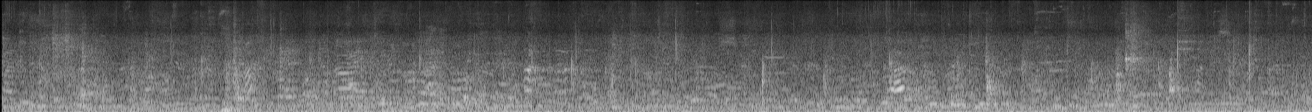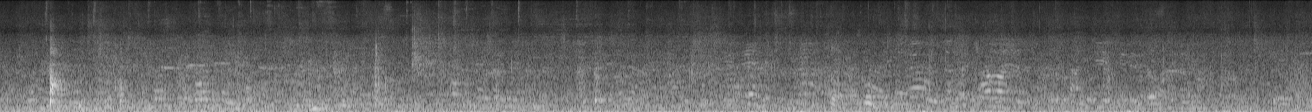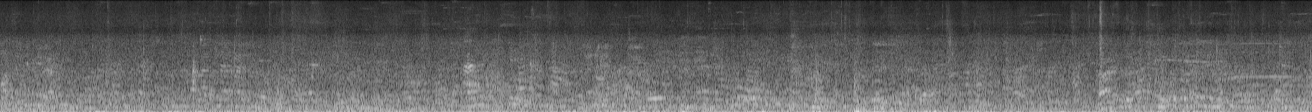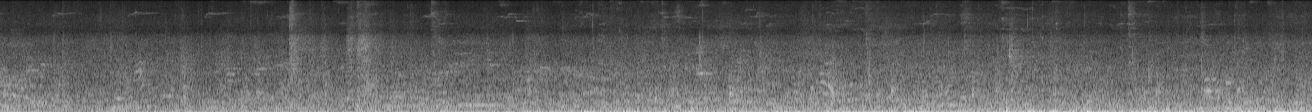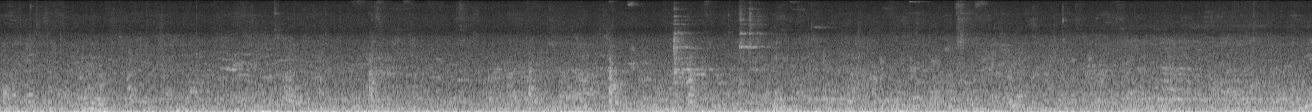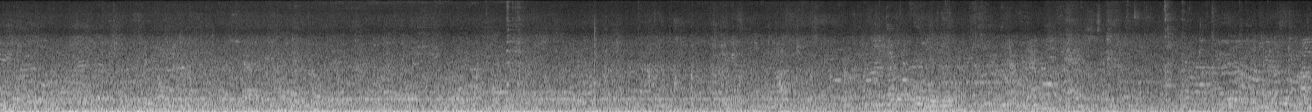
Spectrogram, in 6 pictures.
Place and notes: cologne, weltstadthaus, p+c kaufhaus
shopper im glas und stahlambiente des als weltstadthaus bezeichneten p+c warenhauses des Architekten Renzo Piano, nachmittags
soundmap nrw: social ambiences/ listen to the people - in & outdoor nearfield recordings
